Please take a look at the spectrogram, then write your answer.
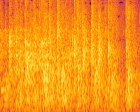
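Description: An audience at a district education policy forum claps to welcome a presenter to the stage. The dense, even applause rolls steadily from the crowd and eases slightly near the end, with no talking over it.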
